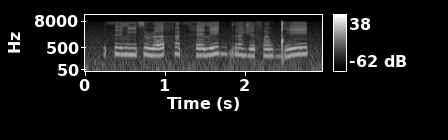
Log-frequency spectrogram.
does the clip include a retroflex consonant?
no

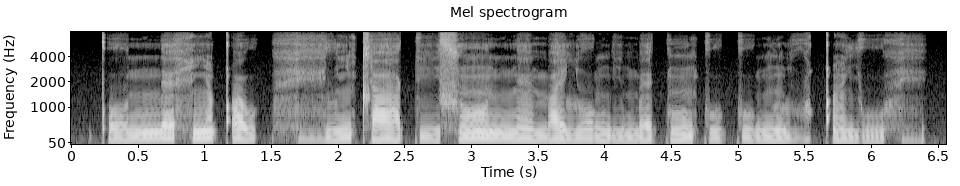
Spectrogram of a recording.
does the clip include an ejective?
yes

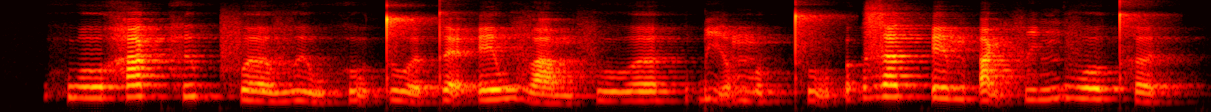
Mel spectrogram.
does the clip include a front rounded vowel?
no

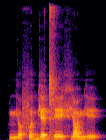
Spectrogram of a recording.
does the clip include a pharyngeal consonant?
no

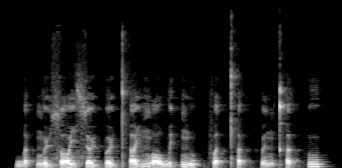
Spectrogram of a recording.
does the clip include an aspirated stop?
yes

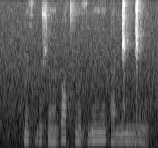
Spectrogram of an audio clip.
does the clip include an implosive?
yes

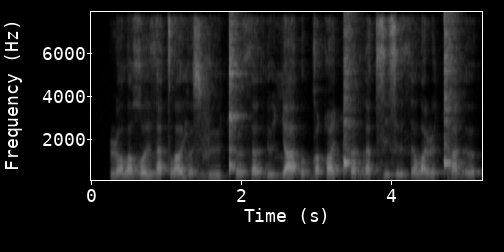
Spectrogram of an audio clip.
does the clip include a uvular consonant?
yes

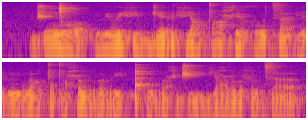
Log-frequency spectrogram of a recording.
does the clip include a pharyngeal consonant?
yes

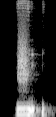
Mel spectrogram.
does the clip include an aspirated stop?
no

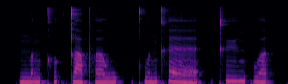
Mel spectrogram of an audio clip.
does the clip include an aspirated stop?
yes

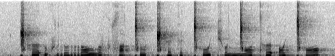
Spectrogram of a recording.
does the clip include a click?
yes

